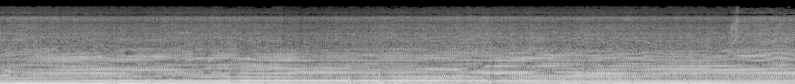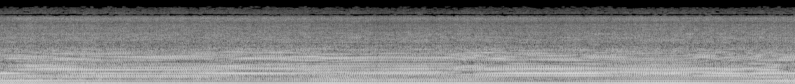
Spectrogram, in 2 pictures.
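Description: Air compressor running steadily, a loud constant motor drone with a low hum.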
